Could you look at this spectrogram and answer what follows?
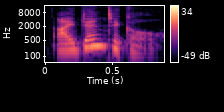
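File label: "identical", English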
